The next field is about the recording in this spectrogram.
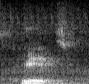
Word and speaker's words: Pitts: Name is spelled C-A-S-U-E-L. Last name is Pitts, P-I-T-T-S.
